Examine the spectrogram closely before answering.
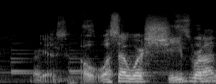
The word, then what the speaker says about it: Chypre: So if you smell my perfumes, for example, my Civet Chypre, you'll smell the fresh orange, you'll smell also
